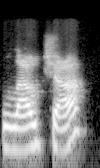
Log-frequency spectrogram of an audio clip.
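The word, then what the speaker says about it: Lao Tzu: So the pronunciation is Lao Cha, mm-hmm. and it's a Chinese pronunciation.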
